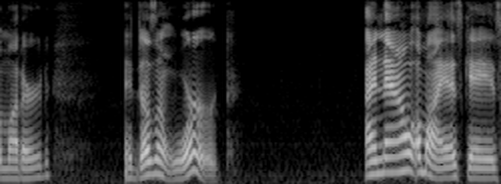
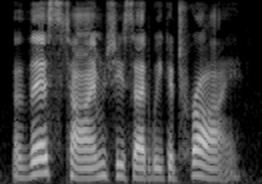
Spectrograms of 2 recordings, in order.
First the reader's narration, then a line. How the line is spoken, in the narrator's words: Zuko said firmly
